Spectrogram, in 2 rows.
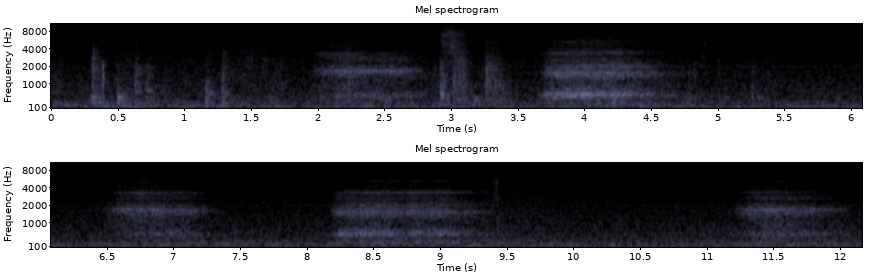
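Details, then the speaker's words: Auscultation over the back in a pulmonary exam demonstration, patient breathing deeply through the mouth: slow breaths about 12 a minute, soft airy rush with pauses, no wheeze or crackles; normal breath sounds. "so you want to hear the whole breath inspiration a pause and expiration uh in all the lung Fields"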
